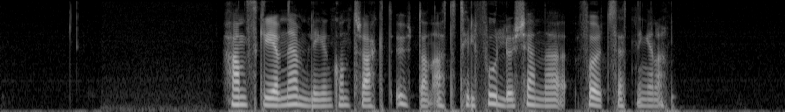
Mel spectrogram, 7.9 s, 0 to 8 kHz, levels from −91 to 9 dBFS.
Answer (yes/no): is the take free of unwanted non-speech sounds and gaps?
yes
